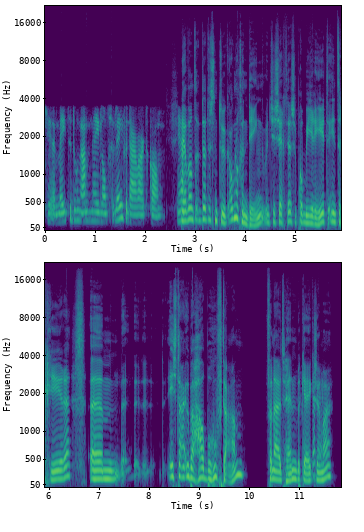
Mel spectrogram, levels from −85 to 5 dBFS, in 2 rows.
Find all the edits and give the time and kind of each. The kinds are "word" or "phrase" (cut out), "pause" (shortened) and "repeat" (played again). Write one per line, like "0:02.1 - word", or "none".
none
